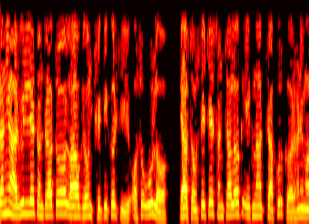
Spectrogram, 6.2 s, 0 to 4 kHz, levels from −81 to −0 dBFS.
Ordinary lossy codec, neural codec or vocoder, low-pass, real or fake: none; none; 3.6 kHz; real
